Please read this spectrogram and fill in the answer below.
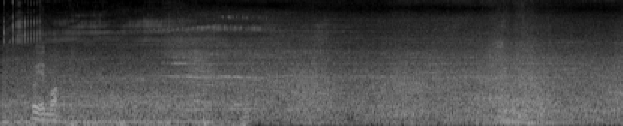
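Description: Steady road noise from traffic on a highway, with a vehicle passing and swelling about seven seconds in.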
